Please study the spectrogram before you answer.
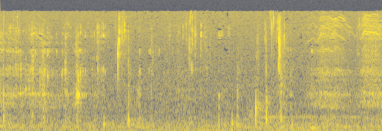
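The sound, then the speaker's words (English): Someone chews an A&W bison burger with faint, moist squishing and soft crunches, broken by a few small bites, with no talk. “A&W, you've done a good job this time out with the bison burger. I am highly enjoying it.”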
